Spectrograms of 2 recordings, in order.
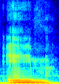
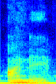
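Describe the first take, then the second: First: The name is said as one syllable. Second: The name is said as two syllables.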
